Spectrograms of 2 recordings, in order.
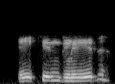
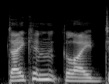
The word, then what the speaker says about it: Dakin Glade: Now, your address, 3 Dakin or Dakin? How do we pronounce the... – Dakin Glade. – Dakin Glade, D-A-K-I-N.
